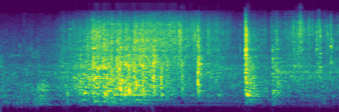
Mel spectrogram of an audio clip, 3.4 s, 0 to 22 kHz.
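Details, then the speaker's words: 1969 Lincoln Mark III fuel tank, removed, rusted and with old brazed patchwork, tipped up by one end: rushing sliding rasp then loose clunks, with lots of rust and junk suspected inside; tank being replaced. "Alright, I'm going to pick one end of this tank up and see if you can hear all the crap in it."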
